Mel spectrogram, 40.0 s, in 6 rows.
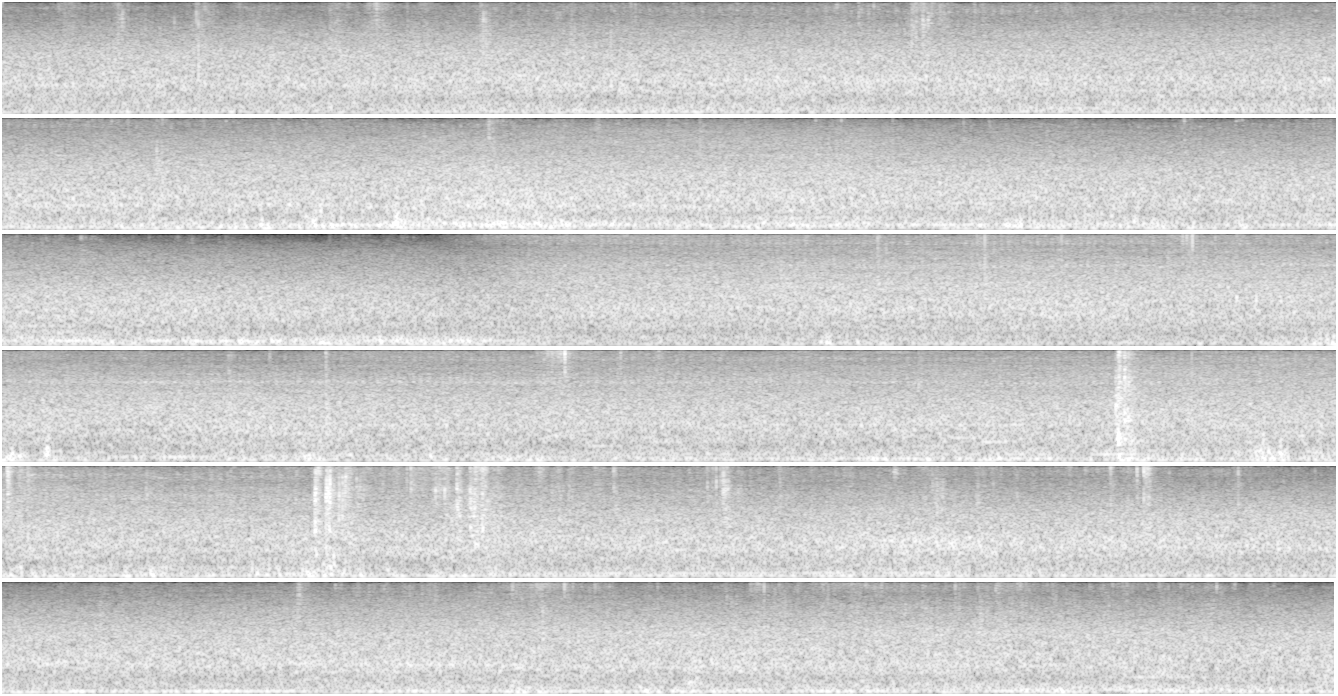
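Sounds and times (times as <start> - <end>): car engine idling: 2.6 - 8.3, 15.7 - 32.8.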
